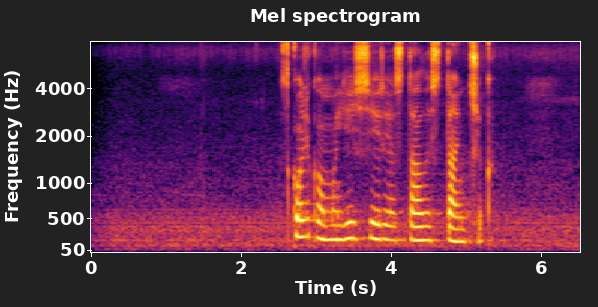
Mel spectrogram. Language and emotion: Russian, neutral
